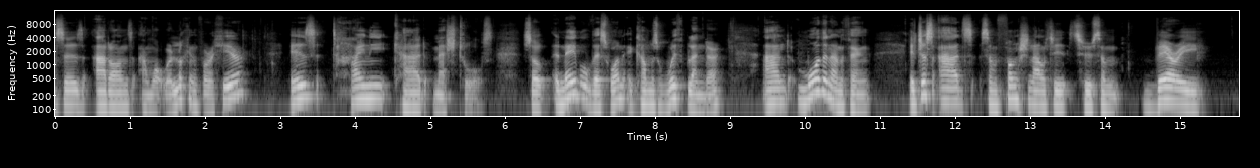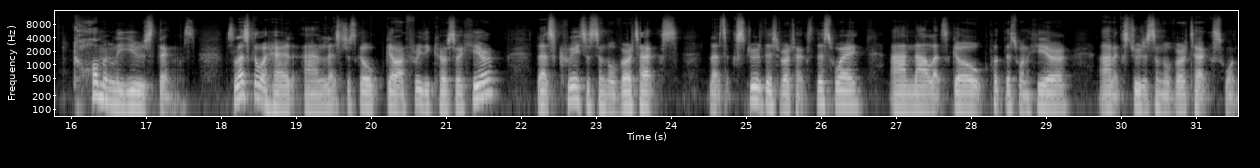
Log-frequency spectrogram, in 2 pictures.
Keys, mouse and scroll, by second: 2.3-3.3 typing, 10.1 typing, 10.3 shift+middle click, 10.9-11.3 scroll, 11.6 shift+middle click, 18.7 Tab, 18.7 right click, 20.9 s, 21.0 shift+a, 24.6 e, 27.7 e, 27.9 shift+right click, 28.9 shift+a.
